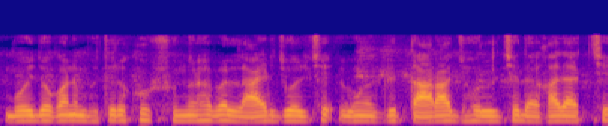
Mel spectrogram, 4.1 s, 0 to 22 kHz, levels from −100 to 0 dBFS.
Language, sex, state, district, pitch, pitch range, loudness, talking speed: Bengali, male, West Bengal, Paschim Medinipur, 130 Hz, 125-135 Hz, -29 LUFS, 205 wpm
